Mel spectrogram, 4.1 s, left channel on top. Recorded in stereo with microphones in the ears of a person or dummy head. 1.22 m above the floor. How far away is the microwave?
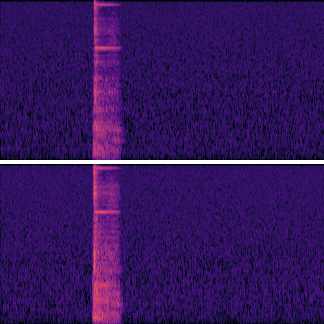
About 0.7 m.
